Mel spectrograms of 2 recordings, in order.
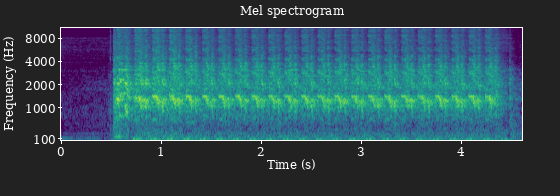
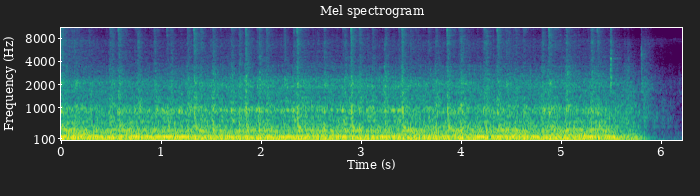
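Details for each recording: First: Vintage motorcycle, owned about 25 years, with a sensitive ignition and non-ethanol fuel, on its old battery: starter spins the engine steadily at about three compressions a second with a thin whine but never fires. Owner suspects a weak battery. Crank, no start. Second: Vintage two-stroke motorcycle started on a new NOCO NLP14 lithium-ion battery after its old battery wouldn't turn it over: busy, crackly burble holds steady with even firing for several seconds before shutting off; running healthy.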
